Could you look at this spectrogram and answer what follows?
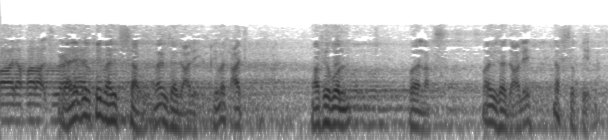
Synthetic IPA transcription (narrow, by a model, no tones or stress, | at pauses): ɑːlaqɑɾˤɑʔt̪jaʕnibəlqiːmalɪt̪ːḁsaːwɪ̰lmajʊzad̪ʕa̰lḛːhqiːmat̪ʕa̰d̪i | mafiðˤʊlmwalːanɑqsˤ | majʊzad̪ʕa̰leːhnafsəlqḭːma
